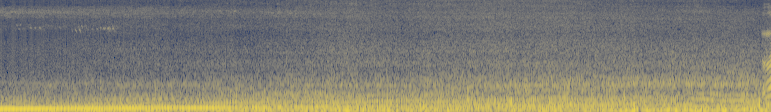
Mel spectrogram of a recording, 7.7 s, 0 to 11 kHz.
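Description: A 2019 Maserati GranTurismo Cabriolet convertible cruising at around 45 mph, its engine giving a steady, loud, low drone with wind and road rumble throughout, pitch easing slightly after an early higher note.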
